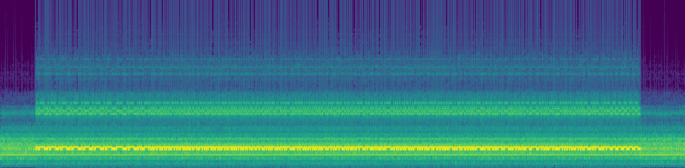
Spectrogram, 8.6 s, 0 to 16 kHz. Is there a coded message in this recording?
Yes: NAVTEX (SITOR-B), 100 baud, 170 Hz shift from 0.4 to 8.0 s, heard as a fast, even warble, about 2000 Hz centre, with radio static and a steady whistle near 1350 Hz. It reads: IL Y REMPLACE LE CHANTEUR PAUL BALOFF.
